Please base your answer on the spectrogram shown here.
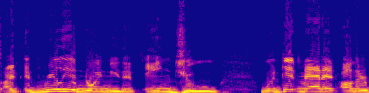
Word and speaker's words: Anju: She says, no, my name is Angel. I was like, Angel? It's just Angel, A-N-J-U.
